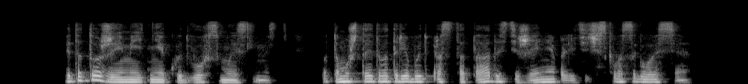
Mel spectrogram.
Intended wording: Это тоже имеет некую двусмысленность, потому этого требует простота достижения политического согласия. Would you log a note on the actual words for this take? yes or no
yes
